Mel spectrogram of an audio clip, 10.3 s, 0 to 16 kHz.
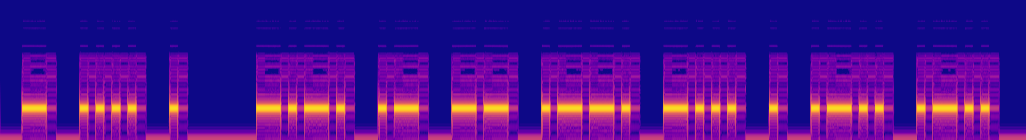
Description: Morse code, heard as a keyed tone, about 15 wpm, spaced as for 13 wpm, 750 Hz. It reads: THE CAMPBELL
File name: cwa / W1AW-Level2 / 13WPM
